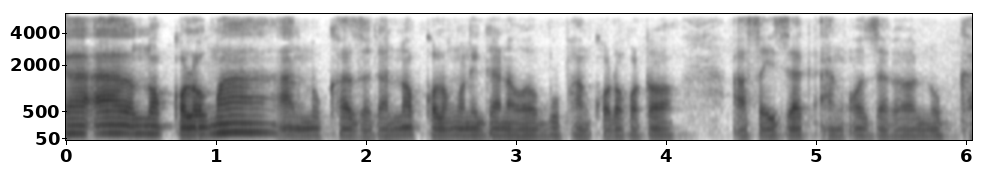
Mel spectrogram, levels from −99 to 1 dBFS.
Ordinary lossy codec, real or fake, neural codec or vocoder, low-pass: none; fake; codec, 16 kHz in and 24 kHz out, 2.2 kbps, FireRedTTS-2 codec; 5.4 kHz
